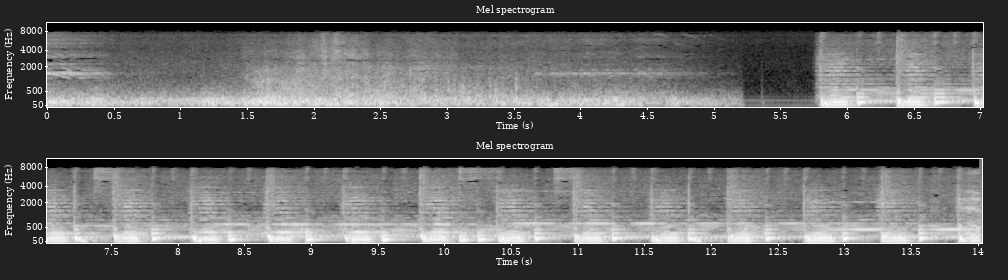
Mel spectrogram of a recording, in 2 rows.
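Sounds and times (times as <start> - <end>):
thunder rumbling: 0.8 - 5.1
music: 5.8 - 14.0.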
